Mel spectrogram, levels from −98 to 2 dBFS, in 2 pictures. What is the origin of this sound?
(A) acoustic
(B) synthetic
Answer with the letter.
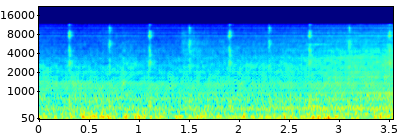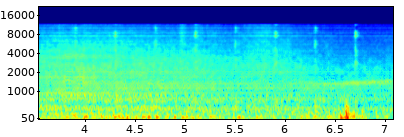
B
